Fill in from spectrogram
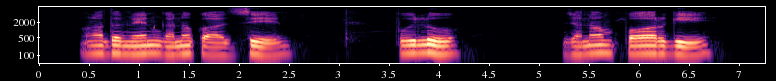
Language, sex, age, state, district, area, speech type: Santali, male, 18-30, West Bengal, Purba Bardhaman, rural, spontaneous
